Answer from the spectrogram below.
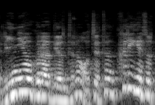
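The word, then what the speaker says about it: linear: 네, 리니어 그라디언트는 어쨌든 클릭해서 쭉 표현되는데 평면적이다라고 해서 LINE 라인에다가 AR 붙여서 라이나라고 하시는 분도 있는데 리니어라고 발음을 하더라고요.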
